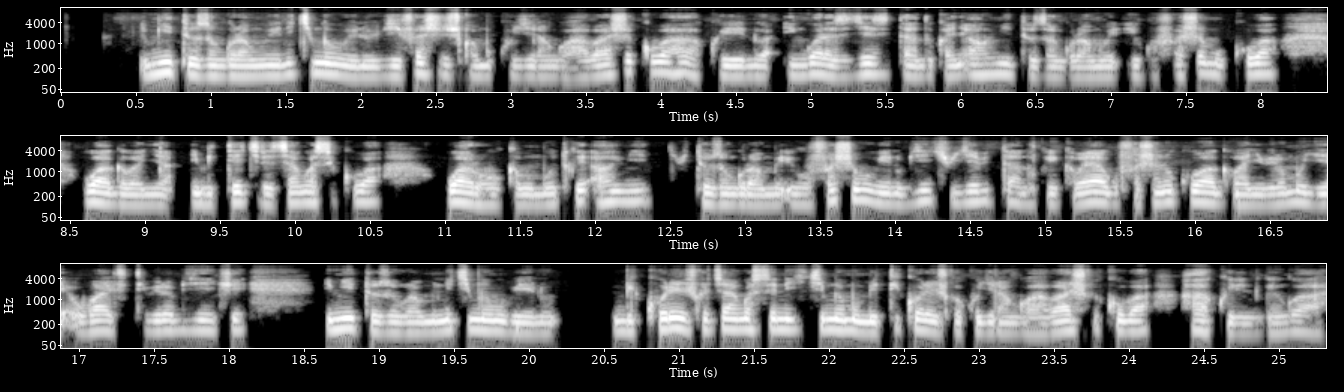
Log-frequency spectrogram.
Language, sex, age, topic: Kinyarwanda, male, 18-24, health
